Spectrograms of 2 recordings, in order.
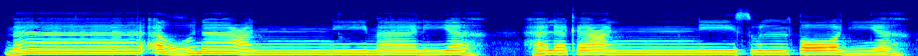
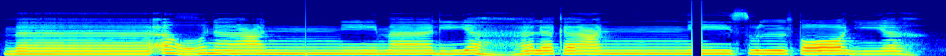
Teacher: So with sakt jaiz, it would be read with a breathless pause between the two words, which is less than the time of waqf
